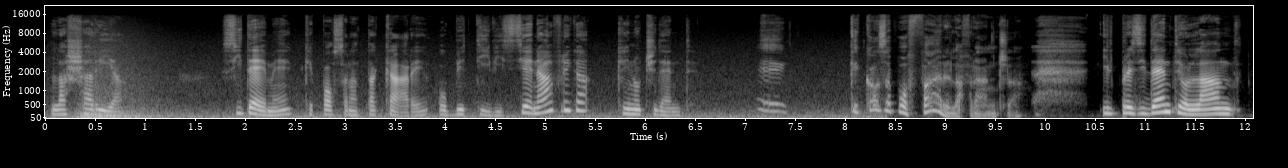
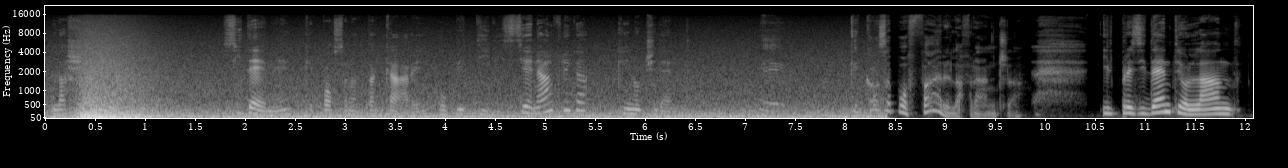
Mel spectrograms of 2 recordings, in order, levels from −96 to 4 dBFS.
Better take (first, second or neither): first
